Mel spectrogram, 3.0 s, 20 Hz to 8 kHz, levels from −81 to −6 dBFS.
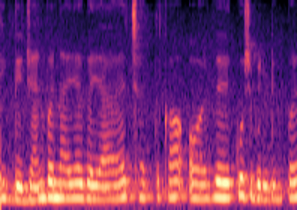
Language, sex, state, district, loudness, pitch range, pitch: Hindi, female, Himachal Pradesh, Shimla, -15 LUFS, 195-215 Hz, 210 Hz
